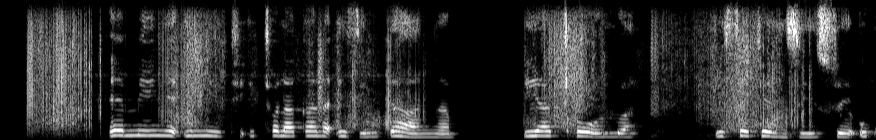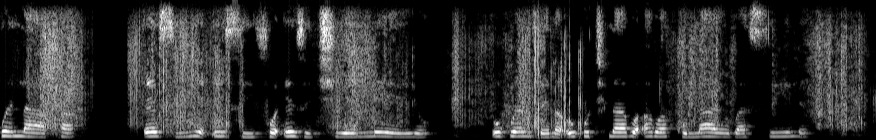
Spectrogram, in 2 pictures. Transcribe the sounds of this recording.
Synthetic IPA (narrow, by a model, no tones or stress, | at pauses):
emiɲɛʔimitʰiʔitʰɔlaɣalaʔizintʼaŋa | ijaǀʰɔlwa | isɛt͡ʃʼend͡zʱiswɛʔuɣwɛlapʰa | eziɲɛʔizifɔʔezit͡ʃʼijɛlɛjɔ | uɣwɛnd͡zʱɛla̰ʔuɣutʰilaβɔʔaβaɡ̥ʱulajɔβasiːlɛ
